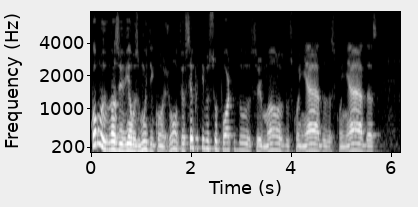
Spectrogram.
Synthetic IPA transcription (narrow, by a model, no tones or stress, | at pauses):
kõmʊnɔzviviɐmʊzmũj̃t̪ʊẽkõʒũnt̪ʊewsẽmpɾɪt̪ivɪʊsupɔɾt͡ʃɪd̪ʊziɾmɐ̃w̃zd̪ʊskõɲad̪ʊzd̪ɐskõ̰ɲad̪ɐs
